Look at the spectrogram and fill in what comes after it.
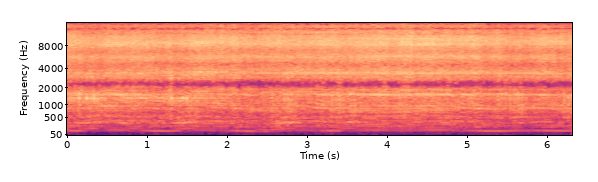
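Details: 2001 Mustang Cobra 4.6 4V V8, 78,600 miles, revving and settling to idle: faint steady knock underneath that appears at light load; cause unclear.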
